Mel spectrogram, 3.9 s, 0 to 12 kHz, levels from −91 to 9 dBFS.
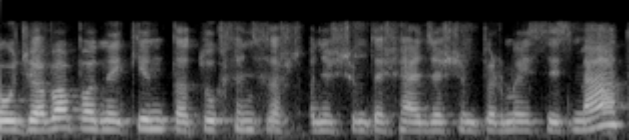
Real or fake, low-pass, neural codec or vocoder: real; 7.2 kHz; none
